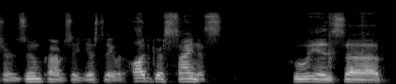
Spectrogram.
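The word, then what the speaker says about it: Synnes: conversation yesterday with audrey sinus who is pronounced sinus as in the nose okay but it's different spelling he's based in oslo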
